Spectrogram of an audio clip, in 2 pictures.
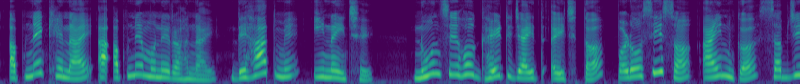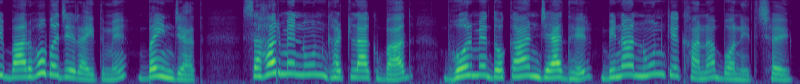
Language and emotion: Maithili, neutral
